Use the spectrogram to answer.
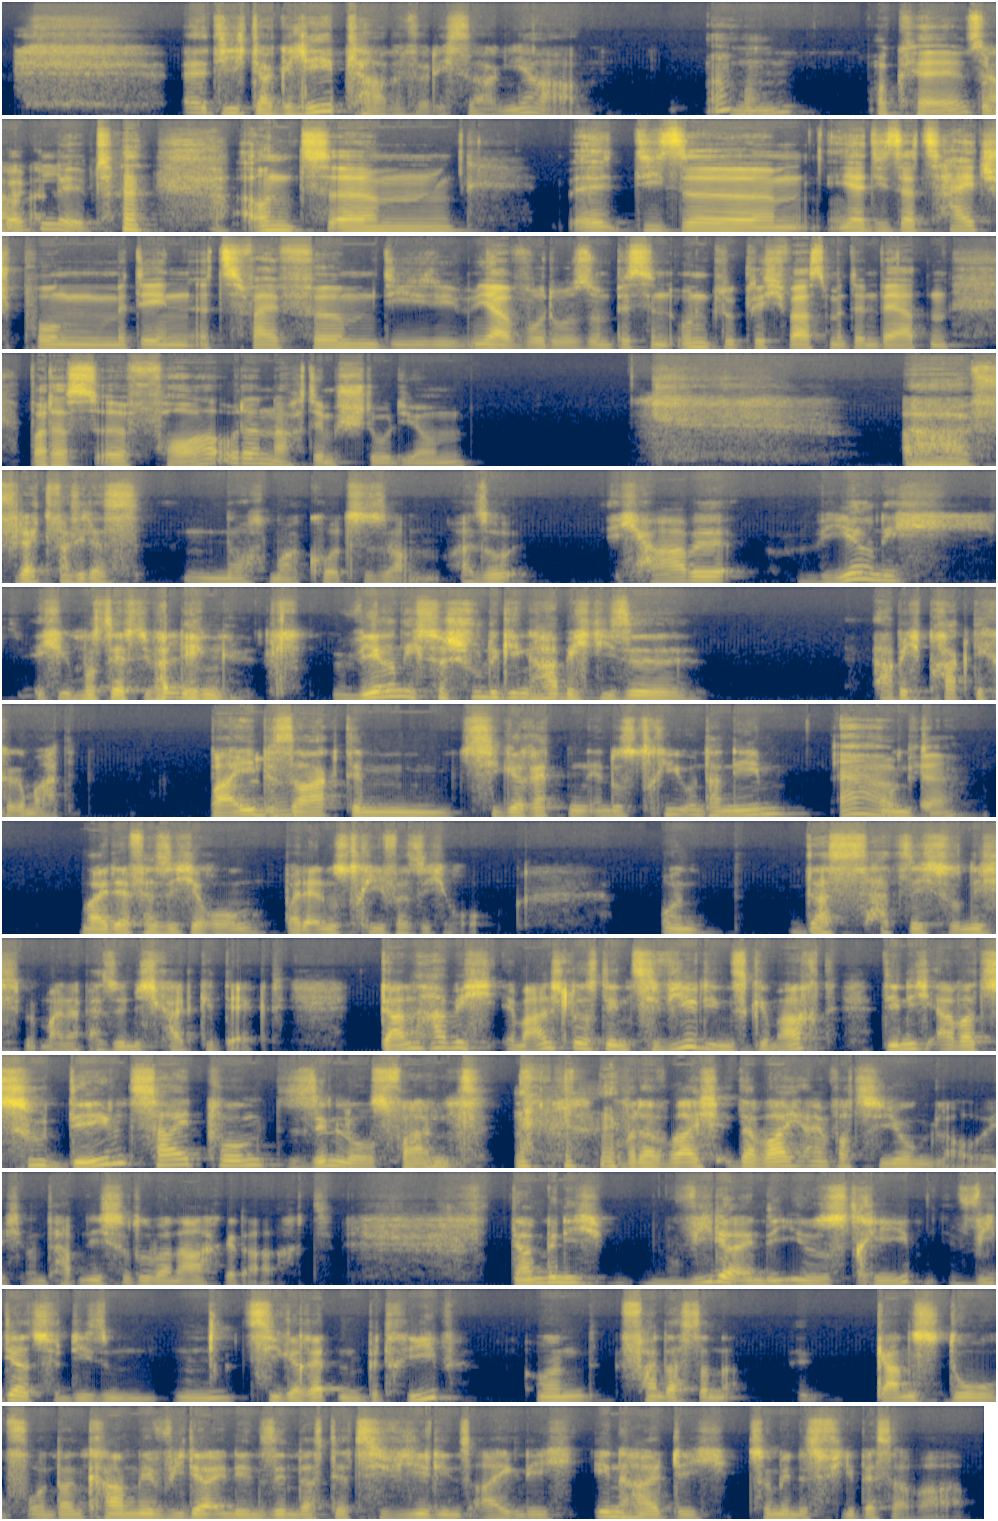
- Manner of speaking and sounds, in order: static; chuckle; laughing while speaking: "ich muss jetzt überlegen"; laughing while speaking: "fand"; laugh
- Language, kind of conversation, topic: German, podcast, Wie bringst du deine Werte im Berufsleben ein?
